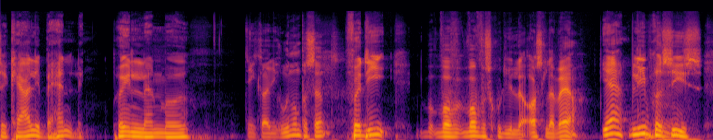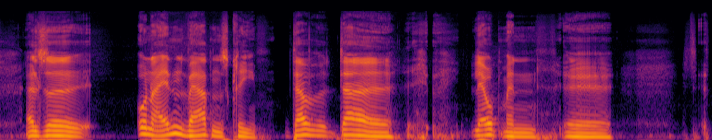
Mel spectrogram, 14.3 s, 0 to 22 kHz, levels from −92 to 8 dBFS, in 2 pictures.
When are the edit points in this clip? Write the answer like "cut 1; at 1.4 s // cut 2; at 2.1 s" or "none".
none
